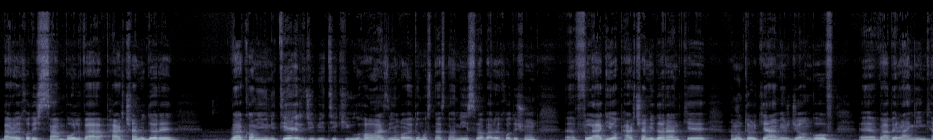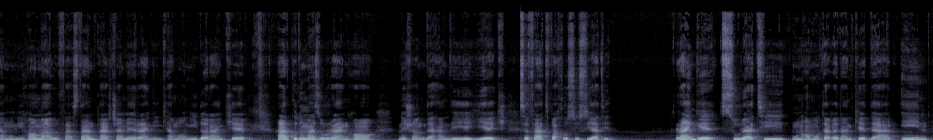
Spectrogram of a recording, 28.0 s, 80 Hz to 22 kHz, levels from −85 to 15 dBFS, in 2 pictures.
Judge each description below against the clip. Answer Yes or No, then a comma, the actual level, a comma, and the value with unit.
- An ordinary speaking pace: Yes, average, 135 wpm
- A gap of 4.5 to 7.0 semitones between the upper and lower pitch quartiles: Yes, average, 5.1 semitones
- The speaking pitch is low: Yes, low, 100 Hz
